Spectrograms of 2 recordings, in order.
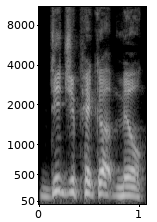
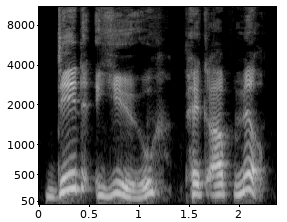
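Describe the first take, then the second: First: 'Did you' is run together and reduced. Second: Every sound of 'did you' is clearly enunciated. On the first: "you're not probably going to like explicitly enunciate every single sound" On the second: "You're not going to say"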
